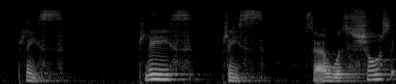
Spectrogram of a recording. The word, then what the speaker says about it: please: Whereas the correct pronunciation is please in British accent and please in American accent. So E is much longer and Z or Z in American accent is there. Audible, we can hear it. Not please, please.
